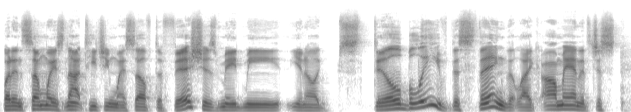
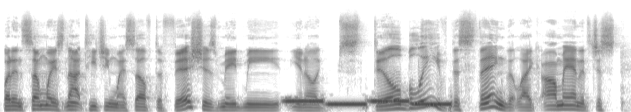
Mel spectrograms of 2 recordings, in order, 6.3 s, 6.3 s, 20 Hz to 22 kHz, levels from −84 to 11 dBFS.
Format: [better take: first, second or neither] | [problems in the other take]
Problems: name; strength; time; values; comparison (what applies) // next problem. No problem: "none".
first | siren; loud; from 3 to 4.5 s; peak 4 dB above the speech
